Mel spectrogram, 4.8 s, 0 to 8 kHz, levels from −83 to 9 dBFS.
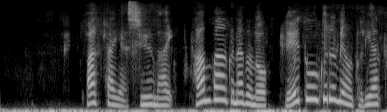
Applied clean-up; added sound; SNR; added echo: neural mask model Resemble Enhance denoiser.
